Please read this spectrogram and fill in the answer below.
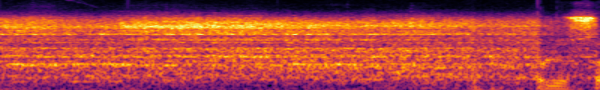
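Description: Engine oil pouring from a plastic jug through a funnel into the filler neck: a steady rushing pour that stops near the end as the jug is tipped back.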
